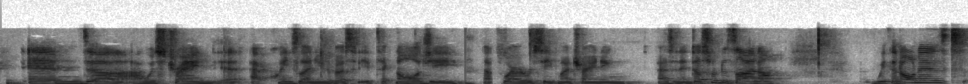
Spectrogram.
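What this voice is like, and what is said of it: Australian accent. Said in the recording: “some of your audience will recognize my accent, perhaps. I'm Australian.”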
